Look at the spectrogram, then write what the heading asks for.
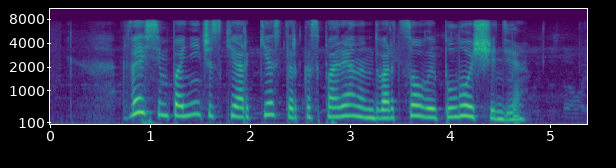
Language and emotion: Russian, positive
